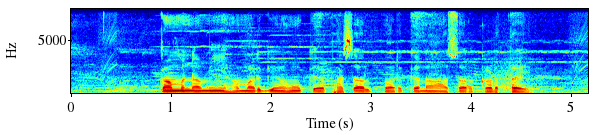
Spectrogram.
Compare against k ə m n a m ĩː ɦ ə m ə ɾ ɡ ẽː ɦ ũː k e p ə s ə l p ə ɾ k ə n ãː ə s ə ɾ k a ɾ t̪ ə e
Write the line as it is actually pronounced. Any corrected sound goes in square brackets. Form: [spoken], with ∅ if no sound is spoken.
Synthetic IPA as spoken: k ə m n [ə] m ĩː ɦ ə m ə ɾ ɡ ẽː ɦ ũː k e [pʰ] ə s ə l p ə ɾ k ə n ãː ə s ə ɾ k [ə] ɾ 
